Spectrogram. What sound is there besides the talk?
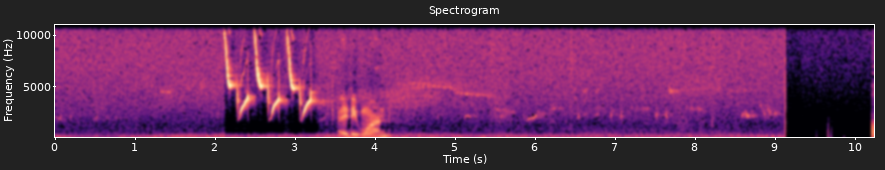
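plain titmouse singing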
